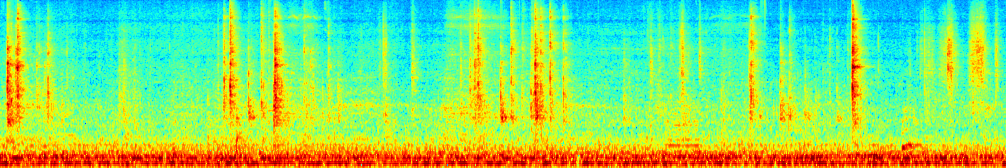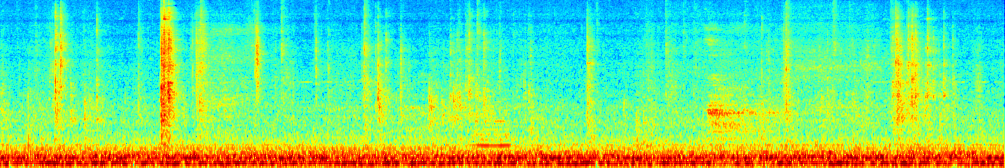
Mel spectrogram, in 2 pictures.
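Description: Light, irregular clicks and taps of a walker being lifted and set down on the floor with each short step, over a steady low hum.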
